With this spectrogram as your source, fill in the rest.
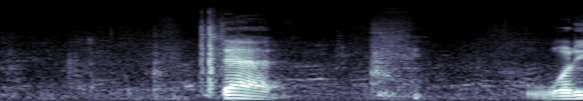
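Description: A man speaks cheerfully close by.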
